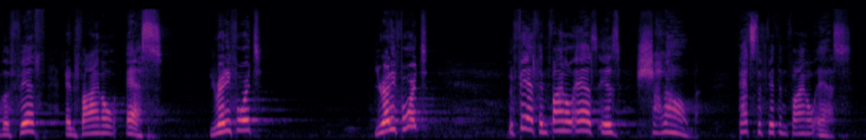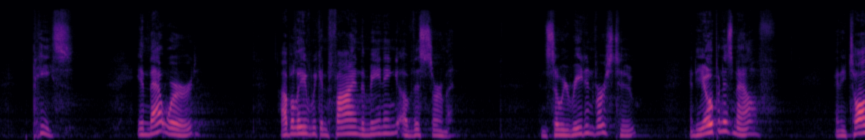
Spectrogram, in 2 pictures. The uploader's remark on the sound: At Redeemer Presbyterian Church in Charleston, SC, our senior pastor continued our Matthew sermon series.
